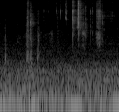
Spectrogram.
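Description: Faint crinkling and a few small clicks of a thin plastic protective film being peeled by hand off a phone holder's plate.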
